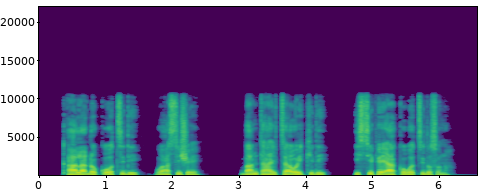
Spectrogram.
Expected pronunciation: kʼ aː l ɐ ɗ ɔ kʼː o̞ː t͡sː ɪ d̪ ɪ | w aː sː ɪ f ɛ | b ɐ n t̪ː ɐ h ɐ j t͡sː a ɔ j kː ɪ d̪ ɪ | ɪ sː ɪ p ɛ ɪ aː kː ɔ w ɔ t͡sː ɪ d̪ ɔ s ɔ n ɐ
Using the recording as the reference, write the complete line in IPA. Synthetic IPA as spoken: kʼ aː l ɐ ɗ ɔ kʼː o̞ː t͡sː ɪ d̪ ɪ | w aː sː ɪ ʃ ɛ | b ɐ n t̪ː ɐ h ɐ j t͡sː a ɔ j kː ɪ d̪ ɪ | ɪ sː ɪ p ɛ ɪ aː kː ɔ w ɔ t͡sʼː ɪ d̪ ɔ s ɔ n ɐ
